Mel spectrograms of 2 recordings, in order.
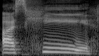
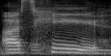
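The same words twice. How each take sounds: First: As he with the vowel drawn long. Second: As he with the E sound held long; drawn-out vowel. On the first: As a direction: stretch the vowel in As he. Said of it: "this one gets drawn out". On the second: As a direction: hold the E in As he. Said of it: "drawing out that I, that E sound". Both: Shown as a demonstration.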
